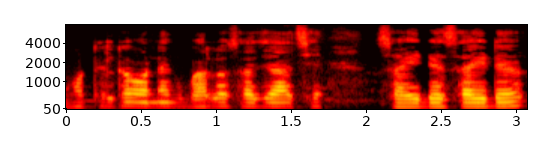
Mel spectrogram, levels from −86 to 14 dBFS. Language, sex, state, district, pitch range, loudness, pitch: Bengali, male, West Bengal, Malda, 135-140 Hz, -25 LUFS, 140 Hz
